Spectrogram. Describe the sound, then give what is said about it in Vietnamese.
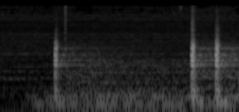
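Knocking on a door at night: four sharp wooden raps, a single knock followed by a pause and then three quicker knocks, set against a faint low background hum. “Anh ngồi dậy lắng tai nghe. Đúng là tiếng gõ cửa thật.”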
